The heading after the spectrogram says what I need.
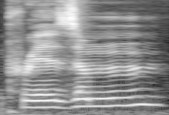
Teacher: you could also have a syllabic m like in prism you might just do a syllabic m there and not do a vowel leading into it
